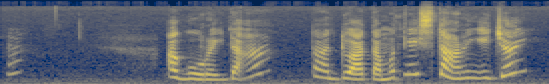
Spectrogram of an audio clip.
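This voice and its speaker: An actress with a Filipino accent playing a vain, fussy young daughter in a radio drama. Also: female voice, high voice, very animated, unhurried, a bit bright, full character voice. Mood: fussy, self-important. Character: vain, fussy young daughter stalling over her hair.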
